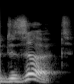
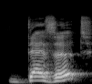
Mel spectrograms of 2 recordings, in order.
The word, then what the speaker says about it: desert: For example, the verb to desert means to abandon or to leave behind. And desert is the big, hot, dry, sandy place that everybody has left behind.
